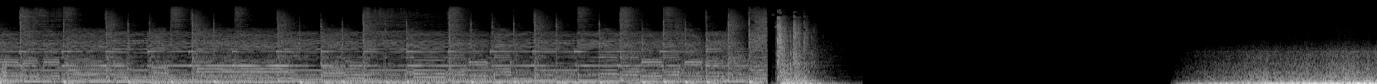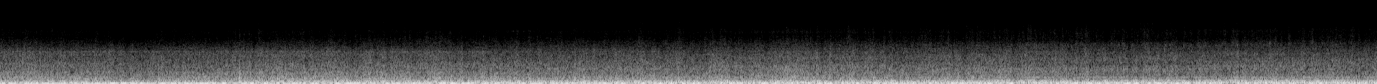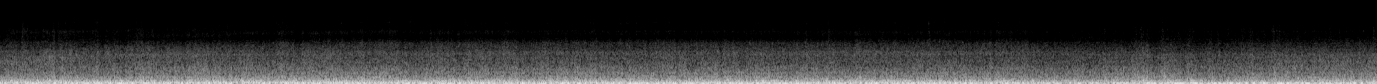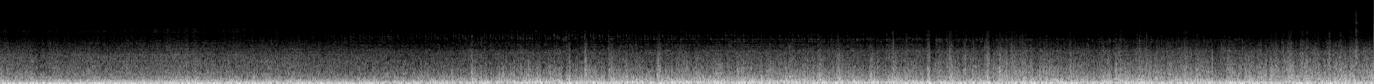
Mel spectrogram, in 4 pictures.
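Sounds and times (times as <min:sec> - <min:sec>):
road noise: 0:00.0 - 0:07.0, 0:11.8 - 0:55.0
in-cab engine rumble: 0:11.8 - 0:55.0.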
